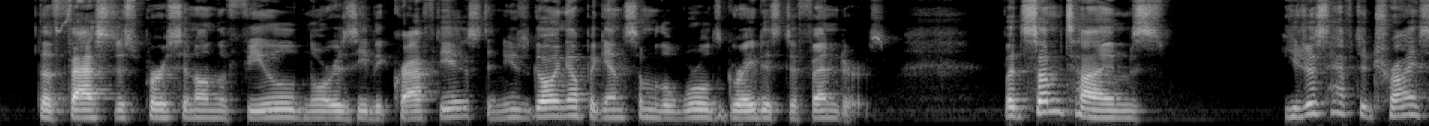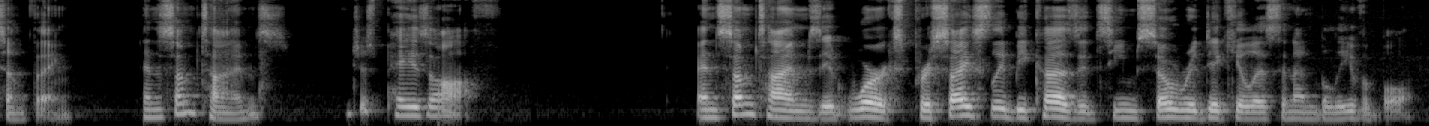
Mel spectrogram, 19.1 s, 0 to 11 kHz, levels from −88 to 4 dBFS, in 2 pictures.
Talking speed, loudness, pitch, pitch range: 150 wpm, -25 LUFS, 150 Hz, 140-165 Hz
